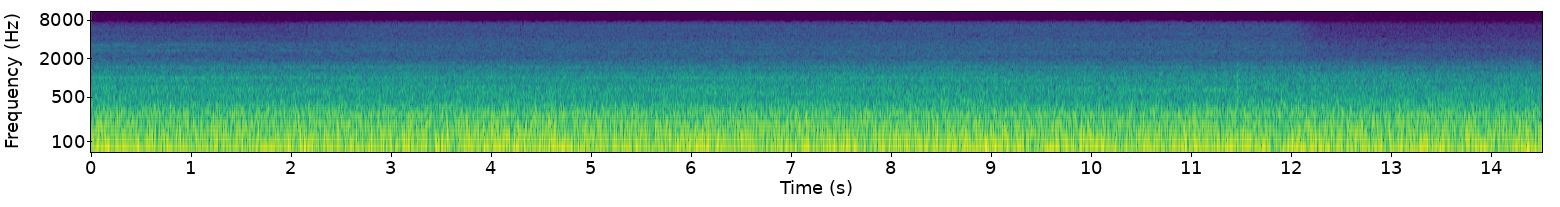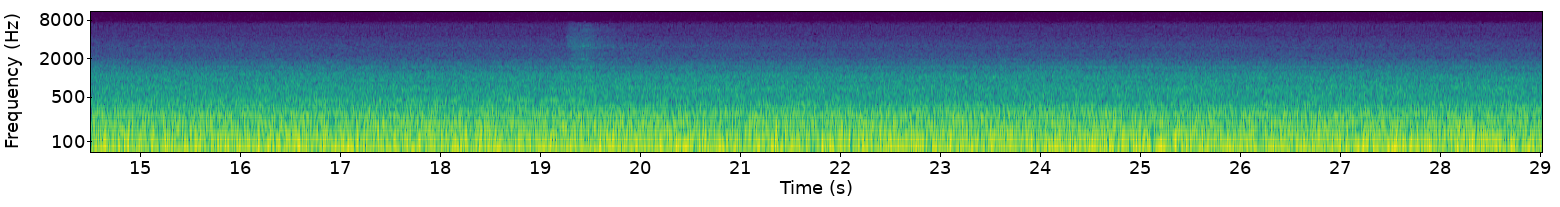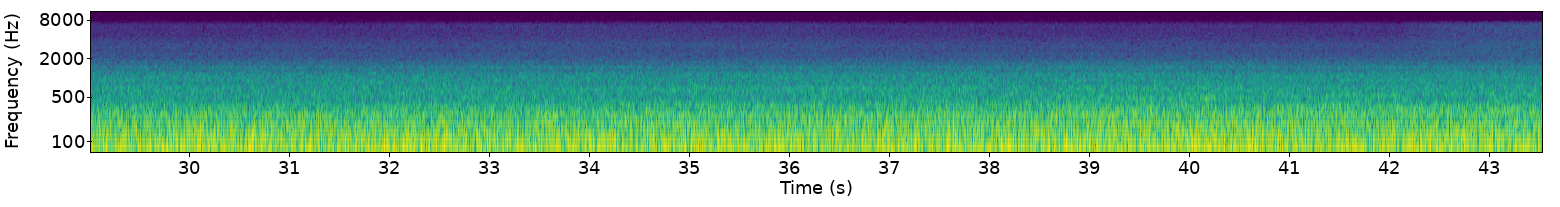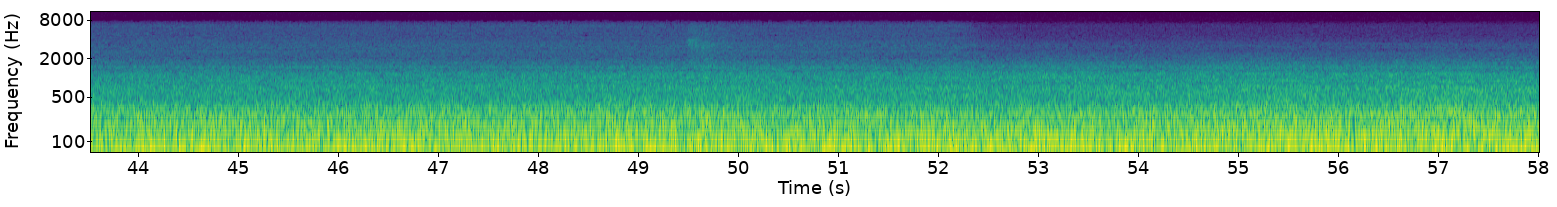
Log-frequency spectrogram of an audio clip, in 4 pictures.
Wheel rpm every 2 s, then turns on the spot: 0, 0, 0, 0, 0, 0, 0, 0, 0, 0, 0, 0, 0, 0, 0, 0, 0, 0, 0, 0, 0, 0, 0, 0, 0, 0, 0, 0, 0.
none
